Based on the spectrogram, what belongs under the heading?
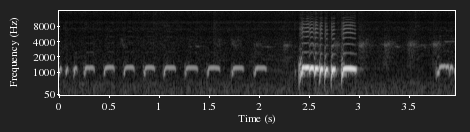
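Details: Local zebra dove singing as a lure for other doves: a string of about a dozen soft, evenly spaced short coos, then a loud stuttering rolled phrase, then the start of another.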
